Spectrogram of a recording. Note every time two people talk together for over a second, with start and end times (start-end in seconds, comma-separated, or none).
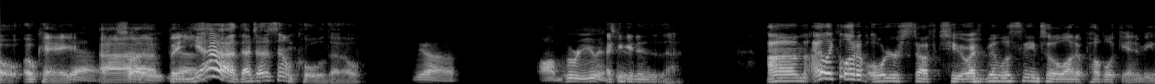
0.6-2.1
